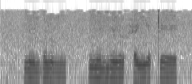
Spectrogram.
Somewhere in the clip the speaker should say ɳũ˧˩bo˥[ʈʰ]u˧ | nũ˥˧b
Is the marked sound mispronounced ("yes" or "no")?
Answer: yes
